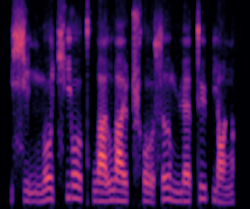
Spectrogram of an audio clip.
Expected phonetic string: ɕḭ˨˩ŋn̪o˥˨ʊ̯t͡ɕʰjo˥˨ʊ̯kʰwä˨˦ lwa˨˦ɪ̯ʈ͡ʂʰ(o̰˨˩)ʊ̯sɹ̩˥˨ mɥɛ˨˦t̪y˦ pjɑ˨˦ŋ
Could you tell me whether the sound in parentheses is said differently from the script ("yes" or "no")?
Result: no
